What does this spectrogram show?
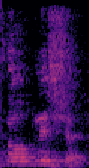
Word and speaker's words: Monisha: And just make sure you say her name right. It's Monisha.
